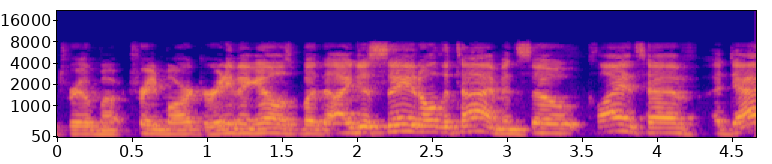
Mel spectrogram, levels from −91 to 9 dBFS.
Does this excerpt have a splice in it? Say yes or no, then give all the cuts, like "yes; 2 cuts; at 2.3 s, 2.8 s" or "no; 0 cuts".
no; 0 cuts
